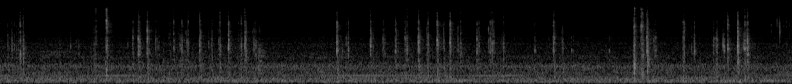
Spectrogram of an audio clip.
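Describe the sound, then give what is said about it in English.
Fingers tap on a computer keyboard, producing many quick, crisp key clicks in uneven bursts and short pauses, fairly quiet and with no voices. “I'm actually going to type this one in.”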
